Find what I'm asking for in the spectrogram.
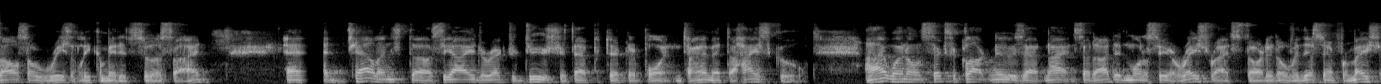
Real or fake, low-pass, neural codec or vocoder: real; 7.2 kHz; none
